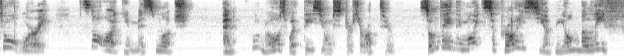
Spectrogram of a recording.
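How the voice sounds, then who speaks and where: A put-on character voice carries the speech, pitched fairly high. It moves at a moderate pace. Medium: machinima. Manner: calm, gently reassuring.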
